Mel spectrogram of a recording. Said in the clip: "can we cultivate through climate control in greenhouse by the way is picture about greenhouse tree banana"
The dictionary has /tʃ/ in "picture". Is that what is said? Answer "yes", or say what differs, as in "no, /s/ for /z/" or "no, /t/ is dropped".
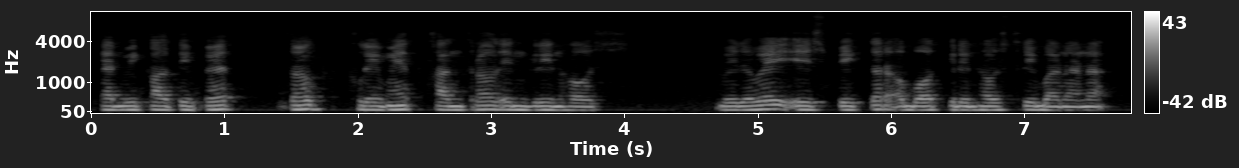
no, /tʃ/ is dropped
